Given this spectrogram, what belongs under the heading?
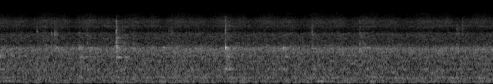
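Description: Chana dal and dried red chillies frying in hot oil, a steady soft sizzle with faint stirring clicks throughout, close and even in level.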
